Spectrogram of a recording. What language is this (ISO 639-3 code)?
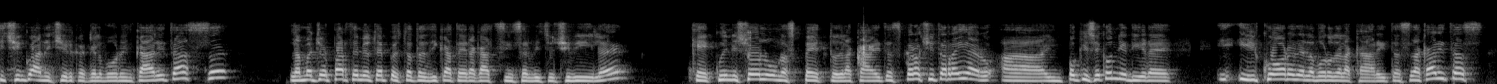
ita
